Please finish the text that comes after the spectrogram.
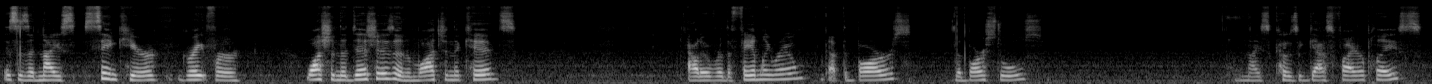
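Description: A woman's voice: mid-range voice, steady tone, slow pace, pauses often, dark tone, slight background noise. A woman real estate agent narrating an informal, unscripted walkthrough of a home, describing each room as she moves through it. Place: indoors, moving through rooms of a house.

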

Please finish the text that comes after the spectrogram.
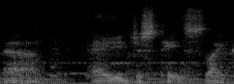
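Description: A man's voice: low voice, flat delivery, takes it slowly, loud music behind the voice. A man in his thirties from Zambia, with a Zambian accent, hosting a home cooking demonstration in a small kitchen. He talks in a chatty, encouraging way, with plenty of fillers and questioning "mm?" tags. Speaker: cooking channel host.

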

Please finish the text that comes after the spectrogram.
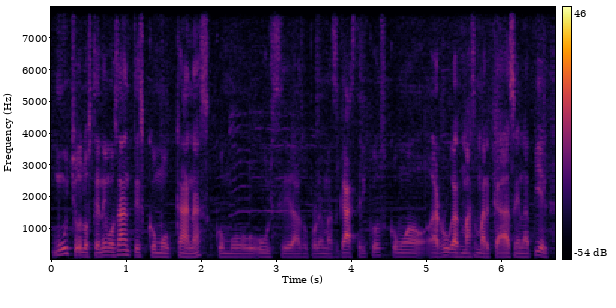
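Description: A man in his forties, a doctor guest on a TV health show, explaining treatments in a steady, methodical way with a lapel mic in a studio. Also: fairly low pitch, moderate pace, soft background music. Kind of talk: medical explanation.

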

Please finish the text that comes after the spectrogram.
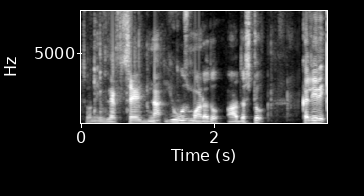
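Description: A man's voice: mid-range voice, moderate pace, a little mellow. A man from Karnataka, India, talking casually as a vlogger through a hands-on tutorial, explaining by posing questions and answering them. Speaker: motovlogger, channel host.

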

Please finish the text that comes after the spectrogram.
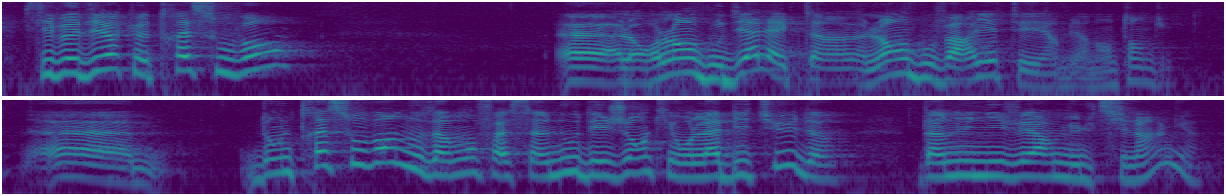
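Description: A middle-aged woman with a Parisian accent giving a university lecture from a lectern in a large hall, lively and ironic, with mocking asides. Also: mid-range voice. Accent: Parisian French.

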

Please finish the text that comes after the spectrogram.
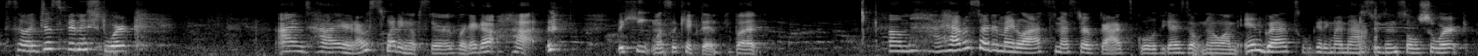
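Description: A woman's voice: medium pitch, animated, moderate pace, fairly bright tone, a little hiss or hum. A young woman, chatting casually to camera at home in a rambling vlog, with lots of fillers. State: slightly nasal, a bit congested. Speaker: vlogger. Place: living room and kitchen at home. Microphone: handheld camera at arm's length.

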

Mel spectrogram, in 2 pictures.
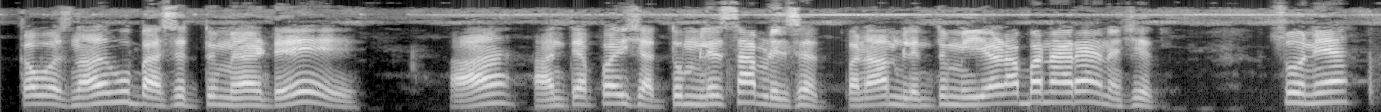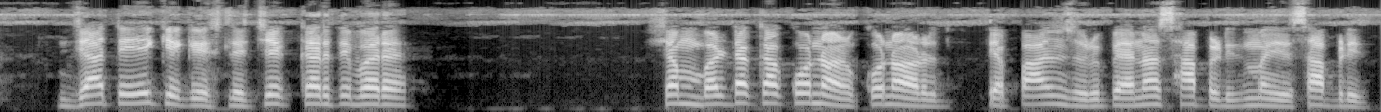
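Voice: high voice, normal speed, bright, forceful tone, no echo, studio quality. A performer voicing a pushy, suspicious villager in a comedy cartoon, with a Khandeshi Ahirani accent. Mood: accusing. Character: pushy, suspicious villager demanding lost money back.

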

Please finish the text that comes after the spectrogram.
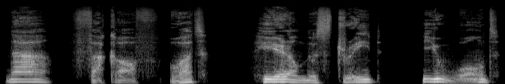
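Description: Hostile bigoted lorry driver, game character, husky, slow drawl, swearing, dry studio recording. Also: male voice, fairly low pitch, expressive, dry recording, exaggerated voice. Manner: sneering, contemptuous, swears constantly. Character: surly bigoted male lorry driver, middle-aged, hostile. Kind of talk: video game voice lines.

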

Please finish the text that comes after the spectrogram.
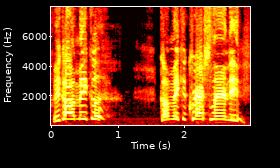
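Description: High-voiced gamer, dramatic improvised roleplay in short phrases, light background noise. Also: fairly even intonation, moderate pace, creaky, fairly bright tone. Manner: exclamatory, acts out the action. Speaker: player recording a game roleplay video.

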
